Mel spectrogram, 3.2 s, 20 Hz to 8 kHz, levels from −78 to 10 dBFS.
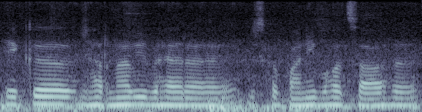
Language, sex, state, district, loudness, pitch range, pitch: Hindi, male, Chhattisgarh, Raipur, -13 LUFS, 140-150 Hz, 145 Hz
